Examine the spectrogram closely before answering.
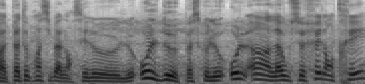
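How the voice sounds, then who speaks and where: Over noticeable background noise, a man talks at a fairly quick pace with lively intonation and a fairly high pitch. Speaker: gaming streamer. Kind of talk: live walkthrough stream. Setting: trade show floor. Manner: casual, animated; loud.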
